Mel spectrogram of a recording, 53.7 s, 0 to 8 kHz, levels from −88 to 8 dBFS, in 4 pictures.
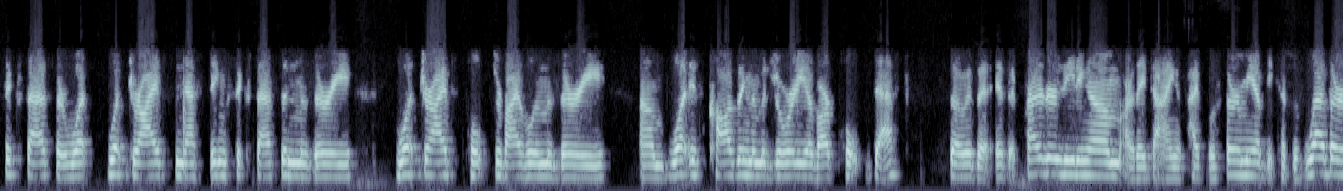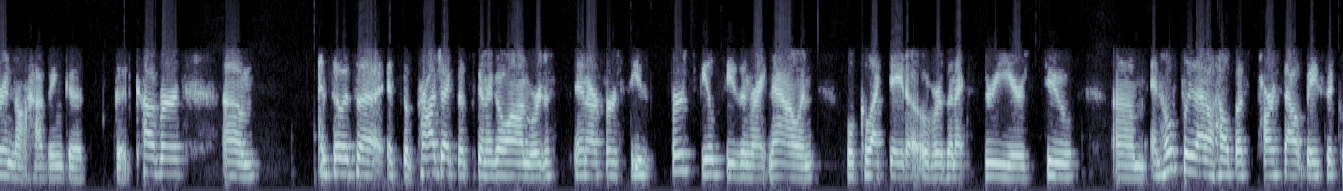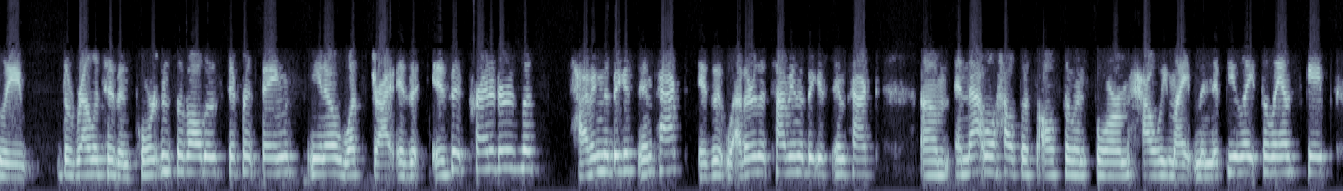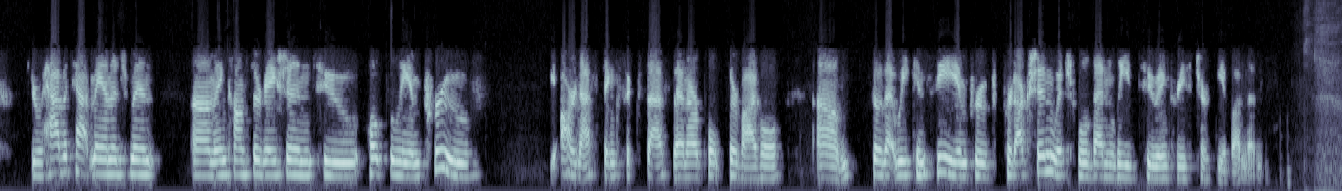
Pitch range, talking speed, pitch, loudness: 160-190 Hz, 185 wpm, 170 Hz, -14 LUFS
